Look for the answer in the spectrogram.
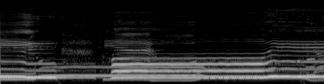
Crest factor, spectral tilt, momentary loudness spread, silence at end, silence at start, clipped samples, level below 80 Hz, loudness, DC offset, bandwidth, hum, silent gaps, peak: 10 dB; -5.5 dB/octave; 6 LU; 0 s; 0 s; under 0.1%; -80 dBFS; -23 LUFS; under 0.1%; 14.5 kHz; none; none; -12 dBFS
